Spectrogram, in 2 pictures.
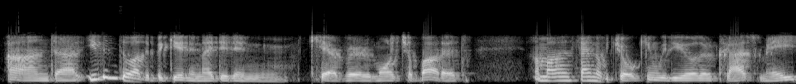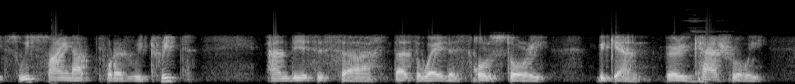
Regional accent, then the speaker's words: Mérida, Yucatán, Mexico; born there; English is a second language; Well, I was born Mexican in the Yucatan Peninsula, Mérida City. A Catholic family. We were raised Catholics.

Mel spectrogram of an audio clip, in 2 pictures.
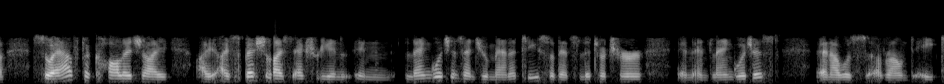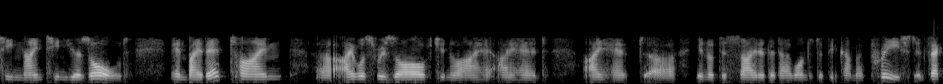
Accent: Cologne, North Rhine-Westphalia, Germany; I'm a native of Germany. I was born in Cologne in Germany. It's a cradle Catholic to a good family

